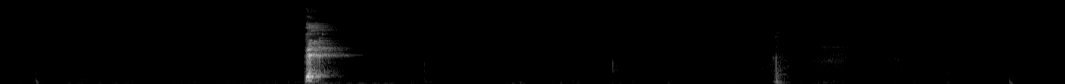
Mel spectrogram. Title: Woke up with hiccups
